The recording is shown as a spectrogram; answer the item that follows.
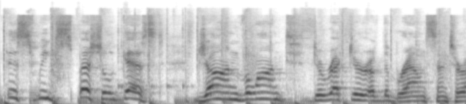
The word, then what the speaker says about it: Valant: Anyway, so you say your name rhymes with nonchalant John Volant.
